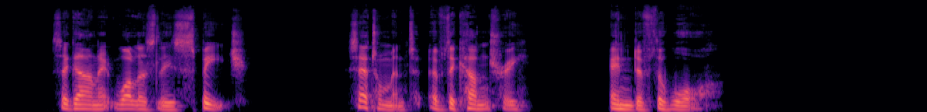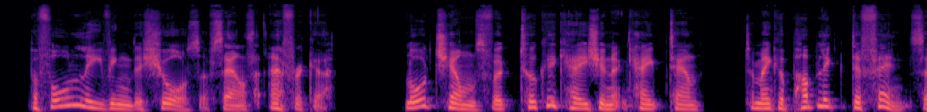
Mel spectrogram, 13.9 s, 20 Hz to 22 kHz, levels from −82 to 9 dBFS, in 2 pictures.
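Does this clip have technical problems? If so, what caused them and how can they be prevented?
No, no technical faults here.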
